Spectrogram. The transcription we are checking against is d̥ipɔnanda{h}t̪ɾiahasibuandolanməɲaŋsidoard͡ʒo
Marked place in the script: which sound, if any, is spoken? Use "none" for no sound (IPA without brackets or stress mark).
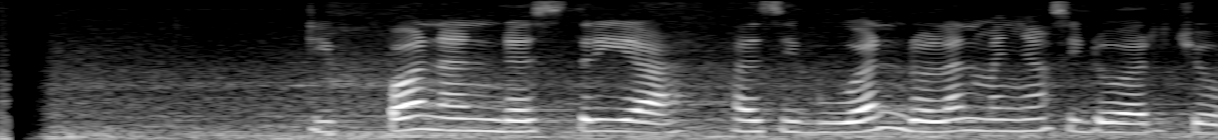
s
